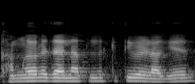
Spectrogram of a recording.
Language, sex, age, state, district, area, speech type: Marathi, other, 30-45, Maharashtra, Buldhana, urban, spontaneous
